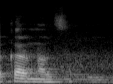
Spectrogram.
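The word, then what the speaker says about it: colonel: हा ma'am correct कनल silent आहे त्या एक स्पेलिंग पाठवल कर्नल त्याच्या नाही नुसत कर्नल म्हणतात पण स्पेलिंग कल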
